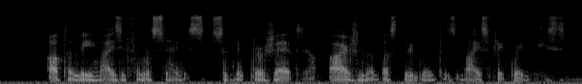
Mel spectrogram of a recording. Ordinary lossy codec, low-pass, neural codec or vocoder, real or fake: Opus, 16 kbps; 9.9 kHz; autoencoder, 22.05 kHz, a latent of 192 numbers a frame, VITS, trained on many speakers; fake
